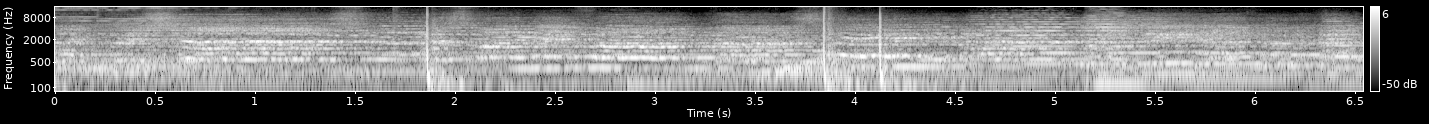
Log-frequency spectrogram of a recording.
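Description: Choral music with a sung melody plays throughout as a fireworks show soundtrack. Aerial firework shells burst with sharp booms over it: one about two seconds in and two in quick succession around four seconds in.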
